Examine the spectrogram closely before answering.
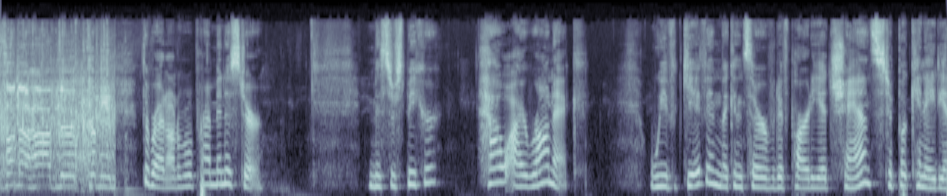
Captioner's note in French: applaudissements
